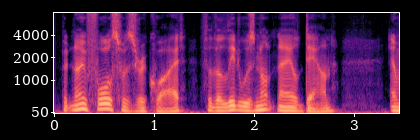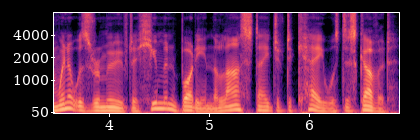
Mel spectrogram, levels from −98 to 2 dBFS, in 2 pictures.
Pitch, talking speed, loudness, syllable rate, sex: 105 Hz, 245 wpm, -19 LUFS, 6.7 syllables/s, male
